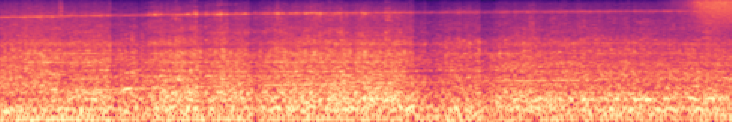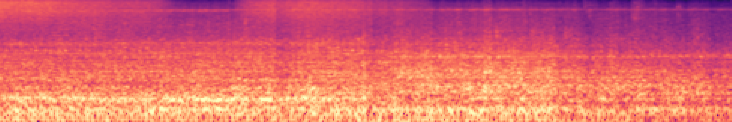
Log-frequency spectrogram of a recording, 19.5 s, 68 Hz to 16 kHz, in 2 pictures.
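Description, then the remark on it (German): A museum train pulls away from the station at 14:10 with a loud, steady mechanical rumble throughout, a thin high whine running above it and brief hissing bursts midway, with no voices. “Der Zeiger an der roten Bahnhofsuhr springt auf 14.10 Uhr. Unser Museumszug fährt ab.”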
